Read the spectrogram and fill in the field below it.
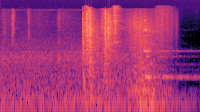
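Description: A glass door swings open with a whoosh.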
